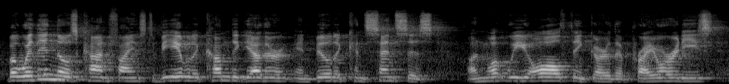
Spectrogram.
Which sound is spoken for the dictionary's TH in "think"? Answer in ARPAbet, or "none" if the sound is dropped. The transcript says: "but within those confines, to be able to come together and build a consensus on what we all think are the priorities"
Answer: TH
